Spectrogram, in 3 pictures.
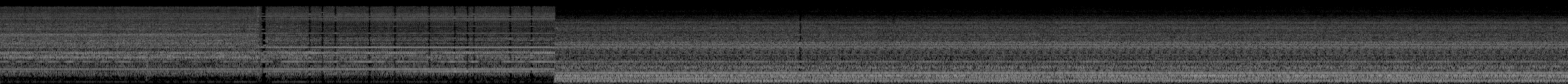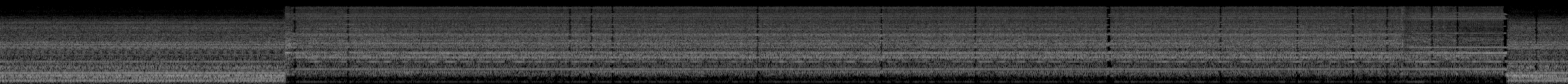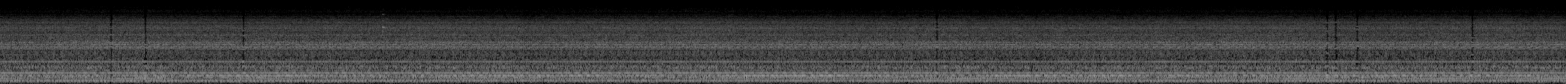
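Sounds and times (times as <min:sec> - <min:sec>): metal lathe running: 0:00.0 - 0:05.6, 0:18.5 - 0:36.5.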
